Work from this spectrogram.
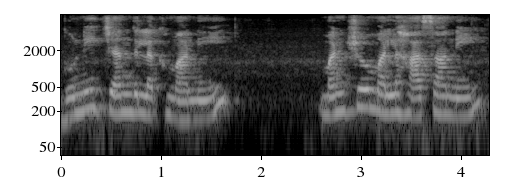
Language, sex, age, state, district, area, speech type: Sindhi, female, 45-60, Uttar Pradesh, Lucknow, urban, spontaneous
